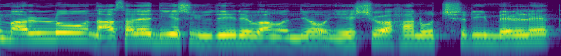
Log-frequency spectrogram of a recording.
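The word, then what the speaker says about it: ישוע: 히브리 말로 나사렛 예수 유대인의 왕은요, 예슈아 하노츠리 멜렉 하 예후딤. 예슈아, 예수님의 히브리 발음이죠.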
